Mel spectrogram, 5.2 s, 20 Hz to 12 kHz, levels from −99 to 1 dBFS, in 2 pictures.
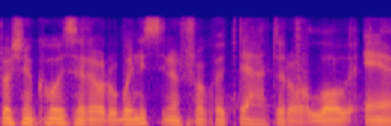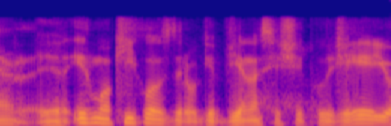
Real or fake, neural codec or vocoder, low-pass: fake; codec, 16 kHz, 0.8 kbps, ZipCodec; 7.2 kHz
